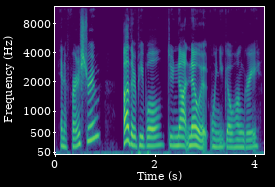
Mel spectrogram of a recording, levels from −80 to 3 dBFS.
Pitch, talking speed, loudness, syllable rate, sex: 210 Hz, 200 wpm, -18 LUFS, 5.7 syllables/s, female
